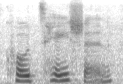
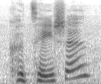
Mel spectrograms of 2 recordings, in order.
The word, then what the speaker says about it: quotation: fungi are correct pronunciation the last one is quotation can you think of another way of pronouncing this word it's quo it's quotation so this word is quote both code and quote are correct what's the difference listen closely code quote quotation quotation the difference is the sound of the letter w the second one has the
